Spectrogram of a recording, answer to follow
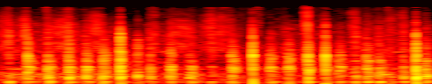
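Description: Kitchen knife chopping peanuts on a wooden cutting board: quick, even knocks of the blade on the board, about ten a second.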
